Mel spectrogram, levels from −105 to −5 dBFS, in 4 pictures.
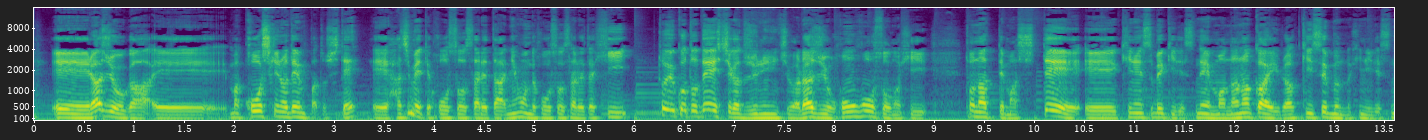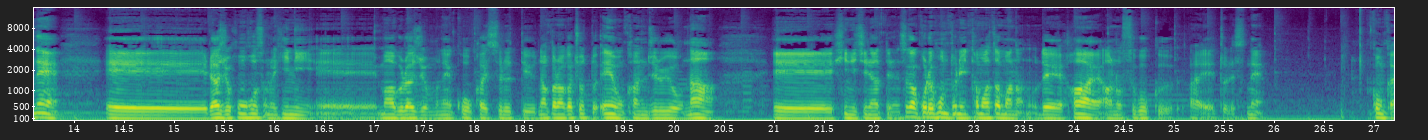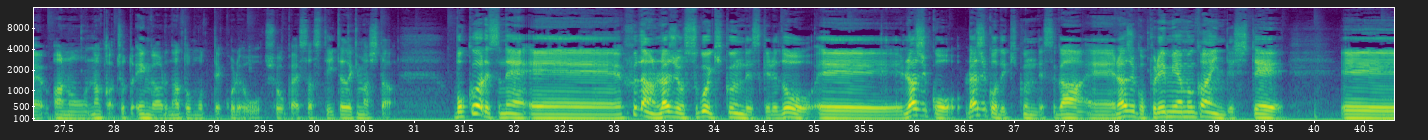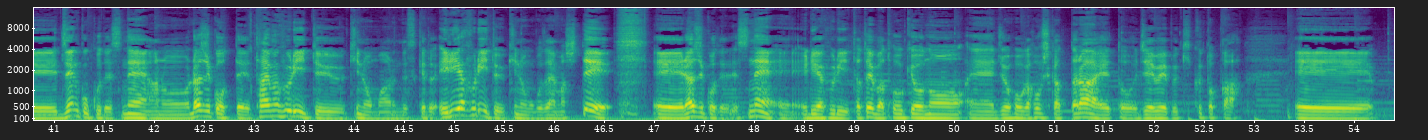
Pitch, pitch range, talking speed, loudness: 120 Hz, 115-130 Hz, 385 characters per minute, -20 LUFS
